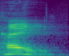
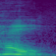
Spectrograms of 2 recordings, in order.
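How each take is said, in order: First: The word is said at a louder volume. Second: The word is said at normal, quieter volume.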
